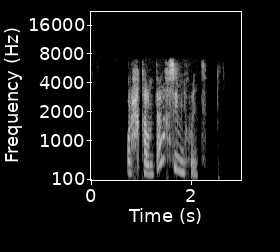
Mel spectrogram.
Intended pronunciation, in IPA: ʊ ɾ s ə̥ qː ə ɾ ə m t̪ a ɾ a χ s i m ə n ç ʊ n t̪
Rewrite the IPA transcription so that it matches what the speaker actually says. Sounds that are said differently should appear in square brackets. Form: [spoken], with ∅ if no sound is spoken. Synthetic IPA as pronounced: ʊ ɾ [ħ] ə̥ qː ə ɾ ə m t̪ a ɾ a χ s i m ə n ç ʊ n t̪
